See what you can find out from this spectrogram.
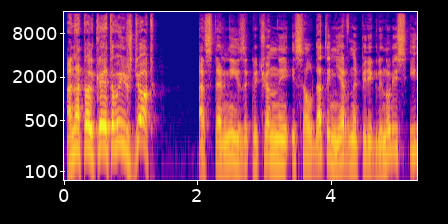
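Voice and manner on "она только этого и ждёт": high, loud urgent warning; warning shout. A narrator's reading. Nicholas warning that the ghost is waiting, shouting. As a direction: keep shouting to warn her. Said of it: "предупреждающе крикнул Николас".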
